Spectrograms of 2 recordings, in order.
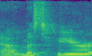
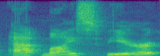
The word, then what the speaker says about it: Atmysphere: a bit unusually and there are some people that pronounce it atmosphere and there are some people that pronounce it at my spere and the latter just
